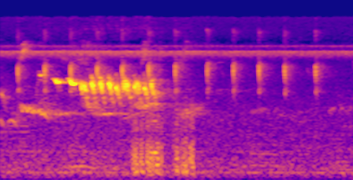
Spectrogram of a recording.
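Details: Wild lined seedeater males of the Torniado song style exchanging song in nature while a female incubates nearby: a short, fast buzzy high trill near the start, followed by quiet, evenly spaced soft chirps.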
